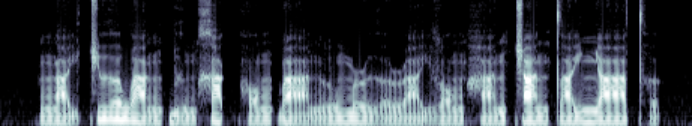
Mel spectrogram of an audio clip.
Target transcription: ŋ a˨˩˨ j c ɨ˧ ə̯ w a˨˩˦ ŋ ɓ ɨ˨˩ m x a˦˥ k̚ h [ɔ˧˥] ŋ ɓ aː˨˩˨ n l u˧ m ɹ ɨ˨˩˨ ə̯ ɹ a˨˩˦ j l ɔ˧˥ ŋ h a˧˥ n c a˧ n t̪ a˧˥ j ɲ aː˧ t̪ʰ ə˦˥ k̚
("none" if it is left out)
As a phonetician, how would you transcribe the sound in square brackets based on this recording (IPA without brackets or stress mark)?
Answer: ɔ˧˥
